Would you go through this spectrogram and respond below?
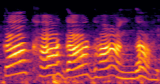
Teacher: इनका उच्चारण स्थान कंठ होता है, इसलिए ये कंठ ध्वनियाँ हैं।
